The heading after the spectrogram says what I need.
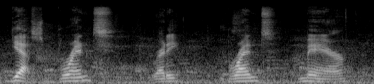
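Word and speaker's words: Mayr: Brent Mayor. M A Y R. Pronounced like the mayor of Houston without the O.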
